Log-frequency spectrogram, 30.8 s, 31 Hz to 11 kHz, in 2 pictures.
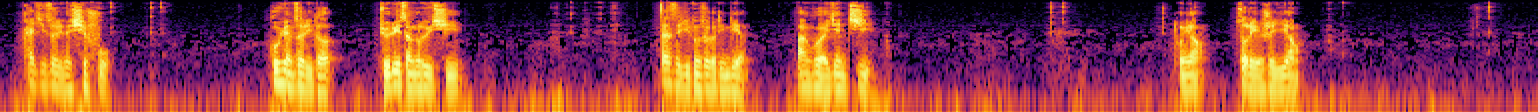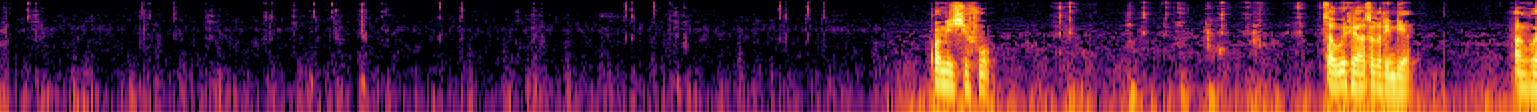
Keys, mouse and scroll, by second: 1.0 click, 1.6-4.6 drag, 5.3-5.8 scroll up 2, 5.8-6.4 middle drag, 8.8 g, 11.7 click, 13.4 g, 15.5 click, 15.8 g, 17.2 drag, 17.6 g, 18.2-18.6 scroll down 2, 18.6 shift+middle drag, 18.8 scroll up 2, 19.1-19.8 shift+middle drag, 19.8 click, 20.8 g, 22.0 click, 22.2 g, 23.5 drag, 23.7 g, 26.0 click, 26.4-26.8 scroll down 4, 26.8-27.2 shift+middle drag, 27.2-27.6 scroll up 1, 27.6 shift+middle drag, 27.8-28.4 middle drag, 28.4 click.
